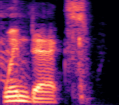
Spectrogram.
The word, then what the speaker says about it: Vindex: Vindex. – And no. let's remember that in classical Latin, V's are pronounced as W's, so we are in fact talking about Windex.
